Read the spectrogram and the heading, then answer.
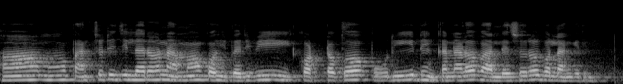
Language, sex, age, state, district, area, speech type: Odia, female, 60+, Odisha, Puri, urban, spontaneous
